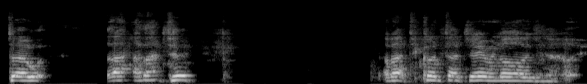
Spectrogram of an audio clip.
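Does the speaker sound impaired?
Yes: cerebral palsy; dodgy left arm.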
